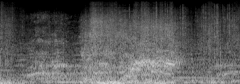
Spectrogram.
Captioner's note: growling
